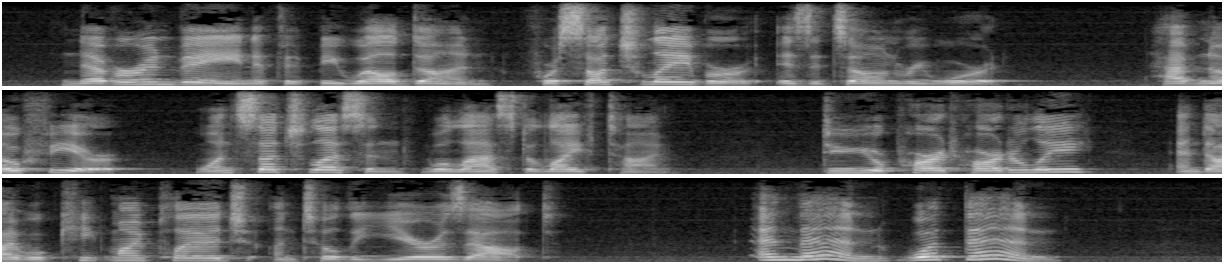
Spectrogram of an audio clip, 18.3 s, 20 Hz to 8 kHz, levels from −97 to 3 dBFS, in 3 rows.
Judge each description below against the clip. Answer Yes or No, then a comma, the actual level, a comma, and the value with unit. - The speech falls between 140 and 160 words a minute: Yes, average, 145 wpm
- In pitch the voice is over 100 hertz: Yes, medium, 185 Hz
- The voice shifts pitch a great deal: Yes, wide, 5.7 semitones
